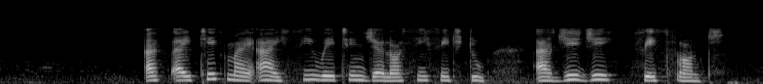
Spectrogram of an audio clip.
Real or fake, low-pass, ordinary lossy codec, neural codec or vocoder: fake; 5.4 kHz; none; codec, 16 kHz, 4 kbps, X-Codec, HuBERT features, trained on general audio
